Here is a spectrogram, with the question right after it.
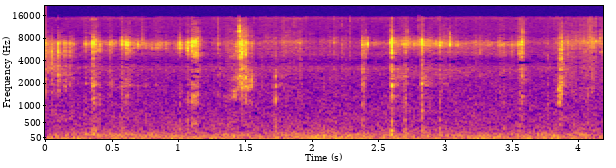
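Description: A metal blade carves and scrapes a solid cream rectangular dry soap bar held in the palm, lifting off thick shavings. Quiet, dry, high-pitched scraping and crackling comes in a string of short, crisp bursts with almost no ring.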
